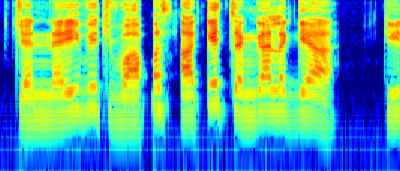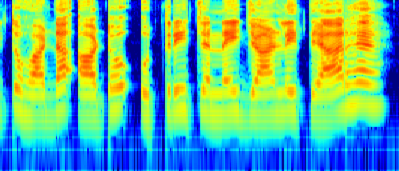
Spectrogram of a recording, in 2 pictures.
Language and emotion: Punjabi, happy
